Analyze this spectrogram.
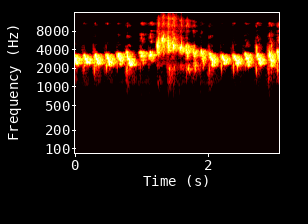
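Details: Rapid chattering from a greater green leafbird in a harsh training song, quick repeated notes roughly six per second with a brief higher buzzy flourish in the middle.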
